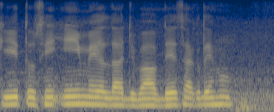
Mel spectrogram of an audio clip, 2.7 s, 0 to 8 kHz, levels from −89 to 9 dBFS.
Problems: background sounds at intervals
